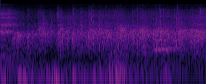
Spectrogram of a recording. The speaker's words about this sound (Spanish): Le damos un aplauso a este estudiante.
